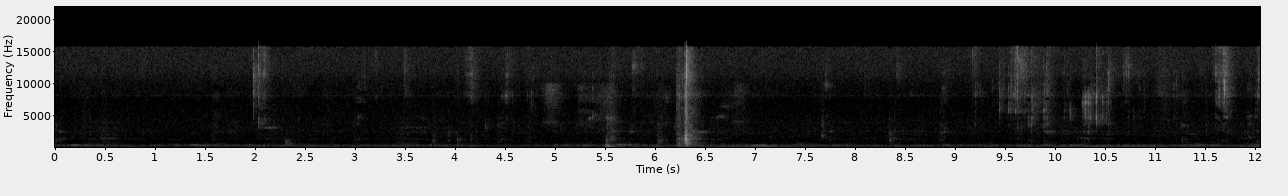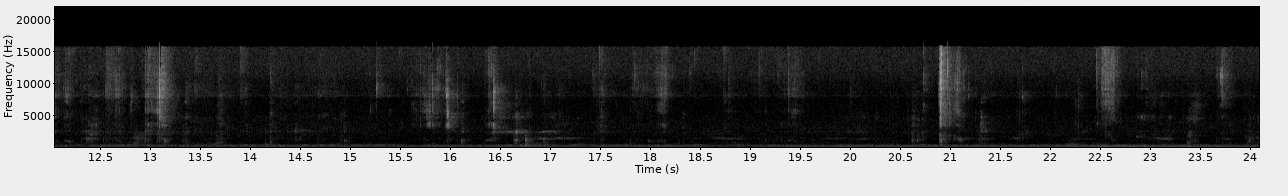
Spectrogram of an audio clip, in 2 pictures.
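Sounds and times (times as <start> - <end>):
faint steady hum: 0.0 - 24.0
chewing and biting chicken wings: 9.4 - 17.0.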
